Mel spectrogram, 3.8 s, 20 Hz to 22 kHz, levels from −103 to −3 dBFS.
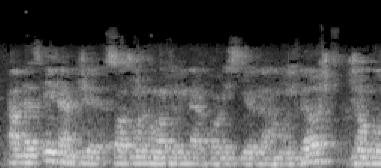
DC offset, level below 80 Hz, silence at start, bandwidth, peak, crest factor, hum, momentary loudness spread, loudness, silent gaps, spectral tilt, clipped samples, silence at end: under 0.1%; -54 dBFS; 0.05 s; 7.4 kHz; -10 dBFS; 14 dB; none; 7 LU; -26 LUFS; none; -7 dB/octave; under 0.1%; 0 s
